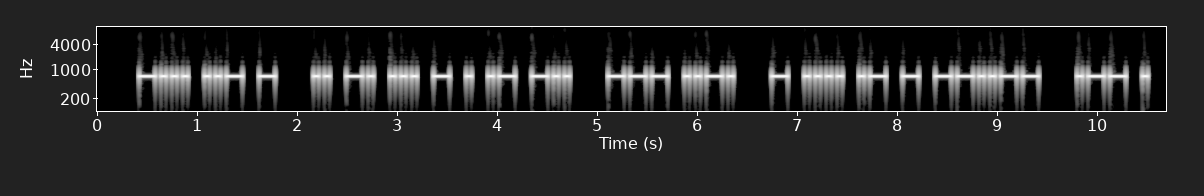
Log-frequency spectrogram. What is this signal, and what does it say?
Morse code, heard as a keyed tone, about 22 wpm, 700 Hz. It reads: BUT INSTEAD OF THAT, WE
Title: Sentences from Top 1000 Words - Review Part 4 - 22wpm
